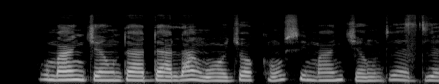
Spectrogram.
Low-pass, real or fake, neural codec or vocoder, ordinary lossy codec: none; fake; vocoder, 22.05 kHz, 80 mel bands, Vocos; none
